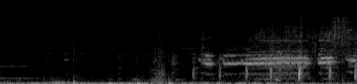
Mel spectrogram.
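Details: On a free-range chicken farm with new baby chicks, a run of short, stacked clucks starts about halfway through and repeats quickly after a quiet, noisy opening.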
